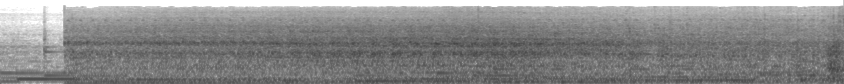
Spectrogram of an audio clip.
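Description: Soft background music, with the noise of a pickup truck towing a gooseneck horse trailer coming in suddenly about a third of a second in. The tyre and engine noise builds as the rig drives past.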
